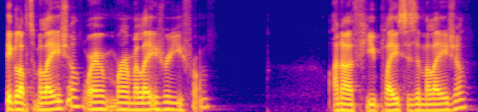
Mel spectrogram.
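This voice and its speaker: A young man hosting a casual live stream, reading viewers' messages aloud and thinking out loud with quick, offhand advice. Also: medium pitch, vocal fry. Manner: thinks aloud with fillers and restarts. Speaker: live-stream host answering chat.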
